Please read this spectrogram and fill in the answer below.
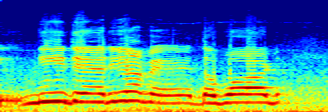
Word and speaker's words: Cnidaria: So Cnidaria, Cnidaria, where the word, the alphabet C is silent when you pronounce it, right?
